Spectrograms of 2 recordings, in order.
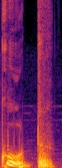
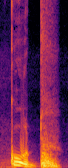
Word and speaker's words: could: কুড, কুড, কুড, COULD, কুড, এখানে এল এর উচ্চারণ নেই।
